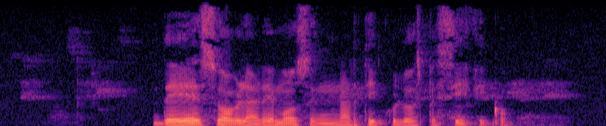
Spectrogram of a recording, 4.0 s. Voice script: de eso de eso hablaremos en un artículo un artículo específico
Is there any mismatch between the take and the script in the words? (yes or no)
yes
